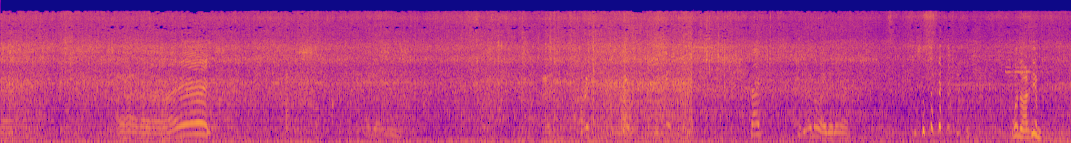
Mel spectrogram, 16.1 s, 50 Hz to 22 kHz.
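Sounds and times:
motorcycle engine running: 0.0 - 16.0.

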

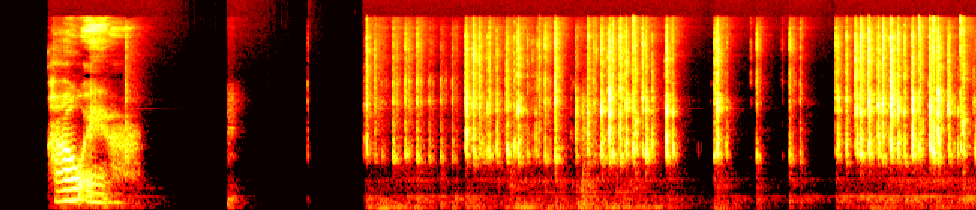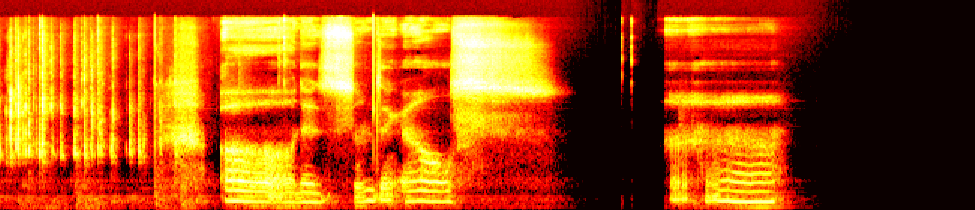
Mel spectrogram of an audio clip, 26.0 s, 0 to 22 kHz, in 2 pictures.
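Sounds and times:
computer keyboard typing: 4.9 - 15.6.

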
